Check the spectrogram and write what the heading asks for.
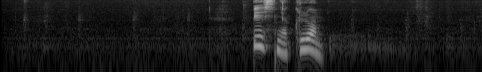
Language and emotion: Russian, neutral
